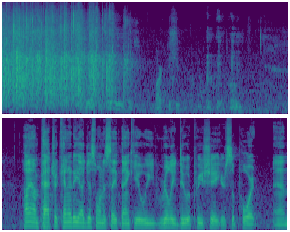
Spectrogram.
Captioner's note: applause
